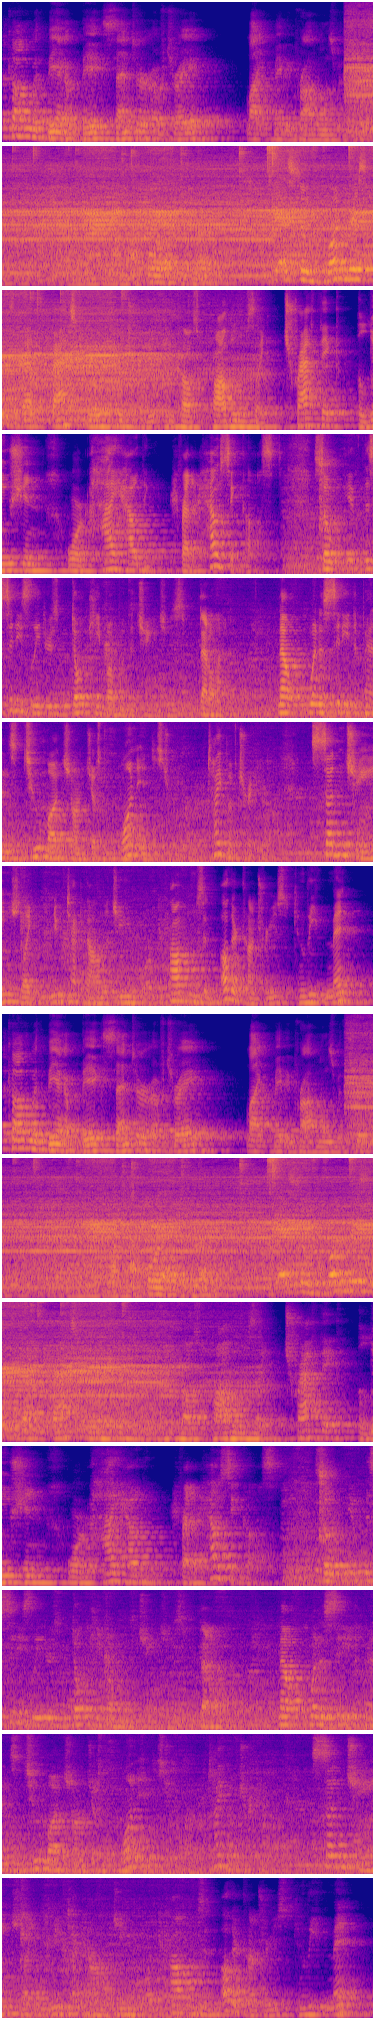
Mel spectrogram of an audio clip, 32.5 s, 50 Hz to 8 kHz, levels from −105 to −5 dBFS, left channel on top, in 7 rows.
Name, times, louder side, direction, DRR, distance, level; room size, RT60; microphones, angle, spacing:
voice 1, 0.0-2.5 3.1-7.3 22.5-23.0, right 1 dB, 15° right, 1 dB, 0.4 m, -38 dB
sound 1, 4.3-12.5, left 2 dB, 45° left, 0.9 m, -33 dB
voice 2, 7.6-21.5 22.0-32.1, left 3 dB, 70° left, 5 dB, 0.4 m, -37 dB
sound 2, 17.4-30.3, equal, 15° left, 1.4 m, -45 dB
6.1 x 2.1 x 2.8 m, 1.4 s
head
